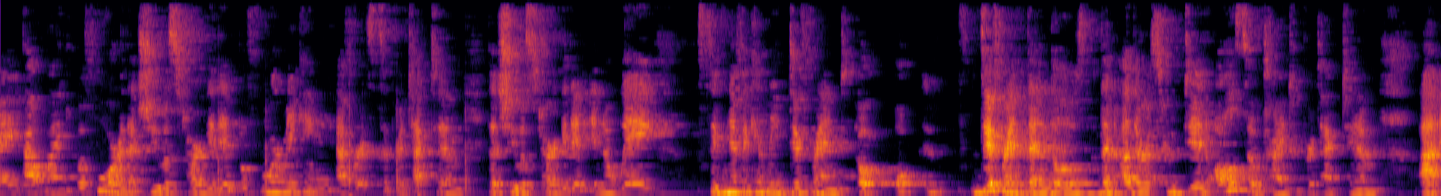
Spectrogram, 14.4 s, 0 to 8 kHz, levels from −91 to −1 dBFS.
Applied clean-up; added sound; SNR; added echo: classical method WPE with log-MMSE.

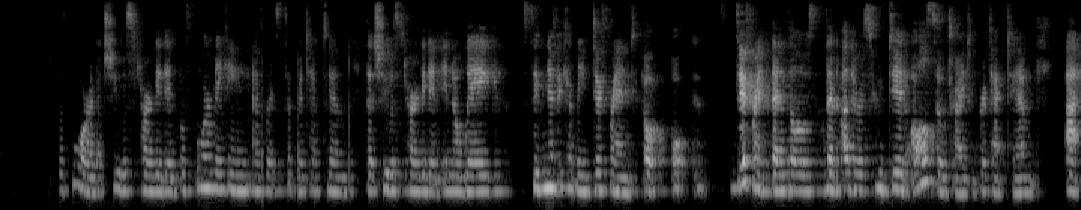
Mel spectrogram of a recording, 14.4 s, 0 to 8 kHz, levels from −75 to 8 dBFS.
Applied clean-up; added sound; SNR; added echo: neural mask model DeepFilterNet 3.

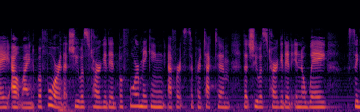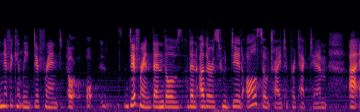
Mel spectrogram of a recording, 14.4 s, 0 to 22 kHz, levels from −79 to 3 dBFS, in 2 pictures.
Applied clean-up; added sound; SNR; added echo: none; none; none; none.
